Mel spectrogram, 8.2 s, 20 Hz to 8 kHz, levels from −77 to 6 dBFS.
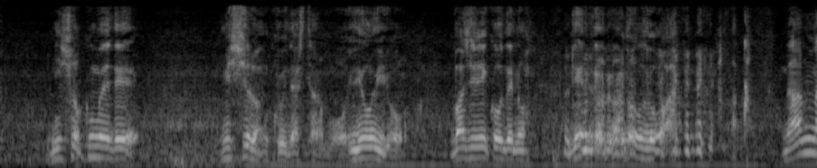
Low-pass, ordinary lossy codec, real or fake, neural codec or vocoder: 7.2 kHz; MP3, 48 kbps; fake; codec, 16 kHz, 8 kbps, FunCodec, trained on LibriTTS, 25 frames a second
